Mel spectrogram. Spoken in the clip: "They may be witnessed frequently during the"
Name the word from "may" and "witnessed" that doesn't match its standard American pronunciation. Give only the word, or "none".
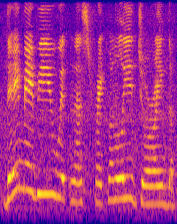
none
